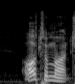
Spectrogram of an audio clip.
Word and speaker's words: Altamont: Altamont.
